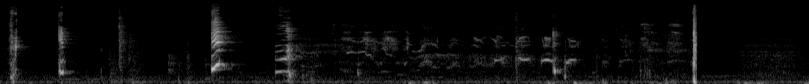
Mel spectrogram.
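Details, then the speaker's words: Several sharp, abrupt gulping catches at irregular intervals in a quiet room, with faint background voices; hiccups. "Oh my goodness. It's the hiccups. It's a hiccup."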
